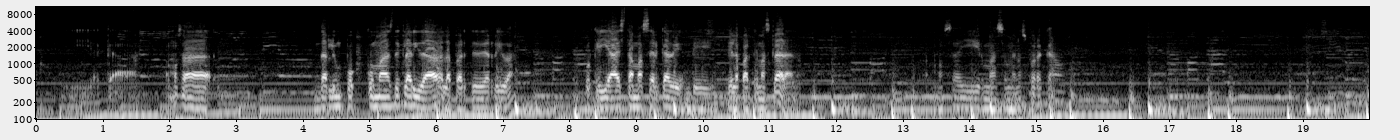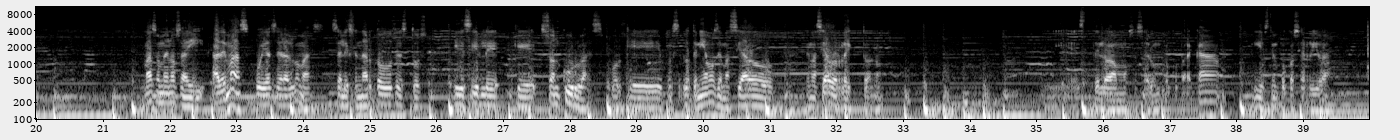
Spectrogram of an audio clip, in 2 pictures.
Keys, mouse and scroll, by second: 3.1 click, 5.0-8.9 drag, 9.7-12.1 drag, 12.5-14.0 drag, 14.3-15.3 drag, 15.6-17.3 drag, 18.2-19.3 drag, 19.4 click, 21.9-23.7 drag, 25.7 click, 27.9 click, 30.4 click, 31.1-32.3 drag, 32.4 click, 33.1 click, 34.0-36.1 drag, 36.2-37.9 drag, 38.7 click, 39.3-39.9 ctrl+scroll down 2.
